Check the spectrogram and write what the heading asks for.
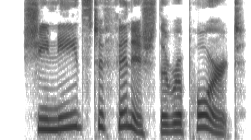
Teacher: Stress needs and report. And let the small words fall quietly.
